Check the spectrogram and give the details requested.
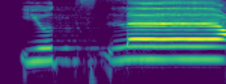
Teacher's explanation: Karena ada huruf lam berbaris fathah panjang maka huruf lam panjang dua harakat. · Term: mad thobi'i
